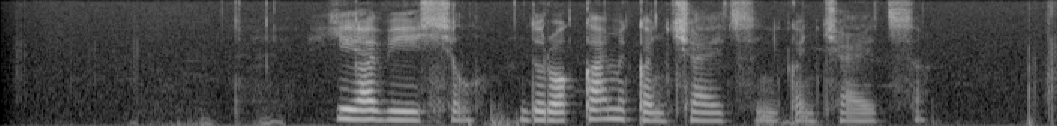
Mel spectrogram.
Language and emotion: Russian, sad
